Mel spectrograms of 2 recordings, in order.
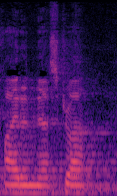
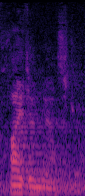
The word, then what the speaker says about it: Clytemnestra: We have, if you look in the third column, about 3/4 of the way down, you'll see Clytemnestra. That's pretty much how I'm going to say it, Clytemnestra.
